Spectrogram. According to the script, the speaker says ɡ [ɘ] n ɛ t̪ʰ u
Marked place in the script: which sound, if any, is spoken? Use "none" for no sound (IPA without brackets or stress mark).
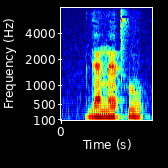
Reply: ɛ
